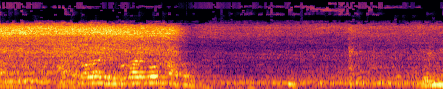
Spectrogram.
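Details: Large Russell's viper (ghonas) found sitting in a parking area during a rescue, giving a loud, steady, airy hiss for nearly two seconds before it cuts off abruptly, with a man talking over it and quieter background noise afterwards.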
